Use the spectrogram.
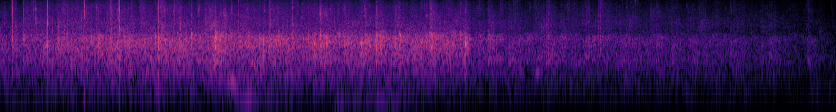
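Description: An evening talk audience breaks into warm, sustained applause welcoming the guests, dense and steady before tapering off toward the end.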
